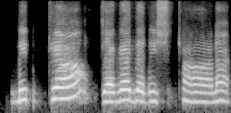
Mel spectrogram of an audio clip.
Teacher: థ అనేది ఒత్తి పలకాలి మహా ప్రాణం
